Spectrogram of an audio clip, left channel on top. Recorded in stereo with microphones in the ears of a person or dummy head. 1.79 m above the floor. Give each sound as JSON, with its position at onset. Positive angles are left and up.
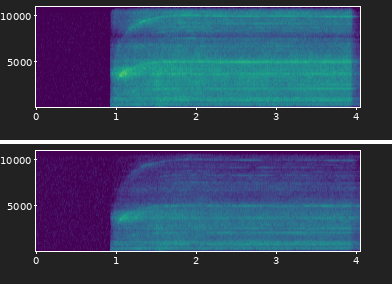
{"t": 0.9, "sound": "a blender", "side_deg": 65, "distance_m": 1.2}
